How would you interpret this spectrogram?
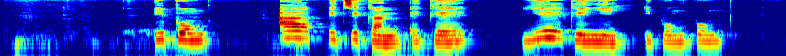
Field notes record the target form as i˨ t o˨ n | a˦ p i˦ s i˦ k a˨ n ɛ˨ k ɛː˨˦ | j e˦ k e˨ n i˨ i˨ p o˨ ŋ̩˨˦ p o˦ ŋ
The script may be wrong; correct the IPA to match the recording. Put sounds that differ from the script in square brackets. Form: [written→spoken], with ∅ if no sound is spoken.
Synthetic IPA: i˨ [t→p] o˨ [n→ŋ] | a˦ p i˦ [s→t] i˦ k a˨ n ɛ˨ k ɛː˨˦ | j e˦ k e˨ [n→ɲ] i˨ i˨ p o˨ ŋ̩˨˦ p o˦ ŋ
